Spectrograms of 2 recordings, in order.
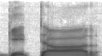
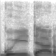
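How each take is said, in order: First: It begins with a plain 'gi' sound. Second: It begins with a 'gwi' sound. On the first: The speaker calls it right. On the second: The speaker calls it wrong.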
